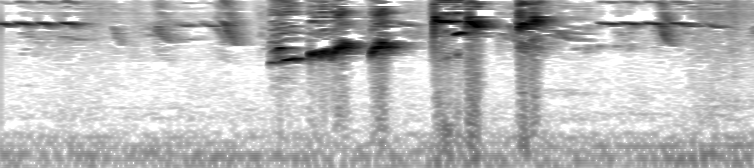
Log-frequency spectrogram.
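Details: Chestnut-capped thrush (anis kembang) in lively song: a thin high whistle, then a burst of loud mixed phrases of rich warbled notes and sharp high chips, trailing off into softer high twitters.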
